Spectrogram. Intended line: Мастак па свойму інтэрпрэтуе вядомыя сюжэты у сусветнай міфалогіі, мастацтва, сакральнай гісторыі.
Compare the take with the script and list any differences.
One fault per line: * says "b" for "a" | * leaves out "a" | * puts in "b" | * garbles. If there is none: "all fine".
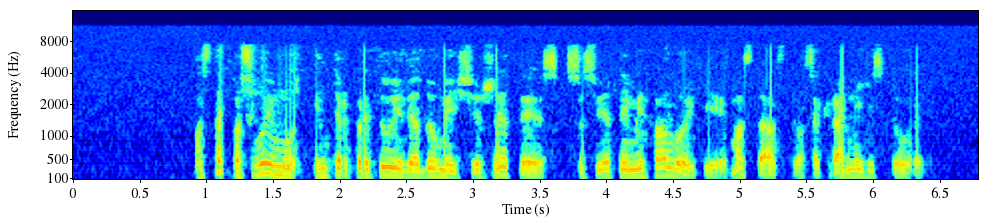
* says "з" for "у"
